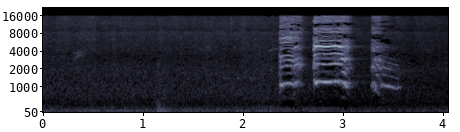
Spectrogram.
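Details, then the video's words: Small bantam rooster crowing back at a larger rooster next door: a short, shrill, strained crow of three quick bursts near the end, after a few seconds of low steady rumble and background hum. "Tiny Bantam roosters answer big rooster nextdoor"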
